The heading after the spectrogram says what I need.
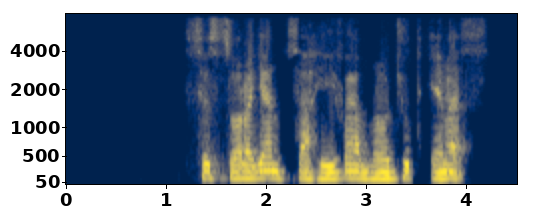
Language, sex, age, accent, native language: Uzbek, male, under 19, Xorazm, Uzbek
